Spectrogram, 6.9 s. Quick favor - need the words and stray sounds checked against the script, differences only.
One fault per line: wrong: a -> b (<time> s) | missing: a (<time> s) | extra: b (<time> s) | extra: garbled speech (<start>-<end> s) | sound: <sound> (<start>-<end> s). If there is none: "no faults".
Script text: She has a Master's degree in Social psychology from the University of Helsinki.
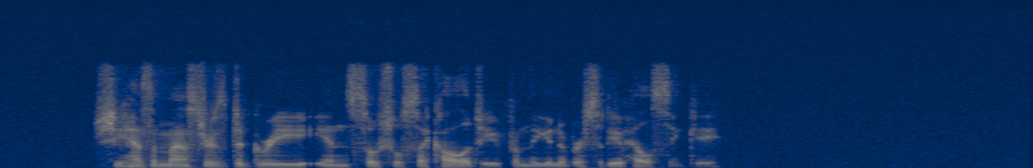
no faults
